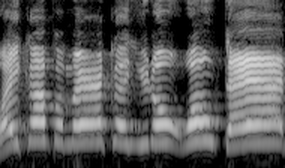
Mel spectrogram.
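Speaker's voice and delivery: shrill, very loud, high, drawn-out top-of-lungs shout. Describing people abroad warning America, acting out their cry: retelling a shout. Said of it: "shouting at the top of their lungs".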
